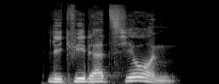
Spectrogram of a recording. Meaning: liquidation
- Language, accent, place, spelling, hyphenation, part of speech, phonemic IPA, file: German, Germany, Berlin, Liquidation, Li‧qui‧da‧ti‧on, noun, /likvidaˈt͡si̯oːn/, De-Liquidation.ogg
